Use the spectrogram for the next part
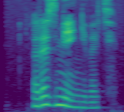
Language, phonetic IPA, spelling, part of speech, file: Russian, [rɐzˈmʲenʲɪvətʲ], разменивать, verb, Ru-разменивать.ogg
- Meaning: 1. to change (money for lesser units) 2. to exchange 3. to live to certain age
